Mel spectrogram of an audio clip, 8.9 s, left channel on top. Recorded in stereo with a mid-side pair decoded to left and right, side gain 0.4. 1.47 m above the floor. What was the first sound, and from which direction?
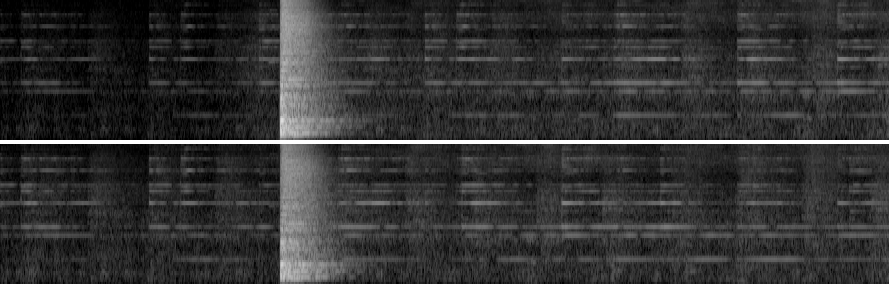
A snare drum, 60° left.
